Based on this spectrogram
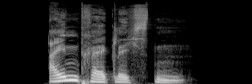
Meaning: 1. superlative degree of einträglich 2. inflection of einträglich: strong genitive masculine/neuter singular superlative degree
- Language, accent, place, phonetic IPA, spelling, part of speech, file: German, Germany, Berlin, [ˈaɪ̯nˌtʁɛːklɪçstn̩], einträglichsten, adjective, De-einträglichsten.ogg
